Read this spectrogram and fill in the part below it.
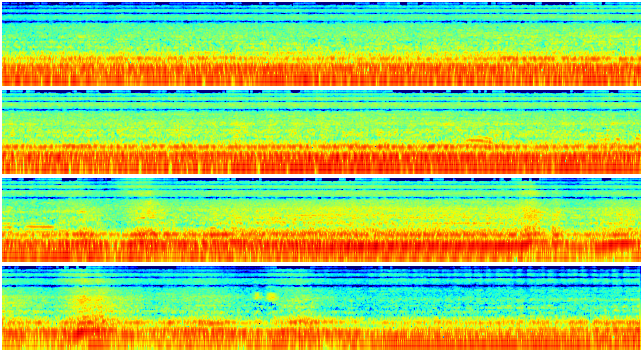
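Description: A Mercury Comet GT engine runs for a long stretch, a loud steady idle with a low rumble that swells as it revs up and settles back, no talk over it.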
